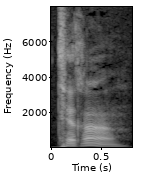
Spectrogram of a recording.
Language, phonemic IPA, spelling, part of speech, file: German, /tɛˈʁɛ̃ː/, Terrain, noun, De-Terrain.ogg
- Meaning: territory, ground, terrain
